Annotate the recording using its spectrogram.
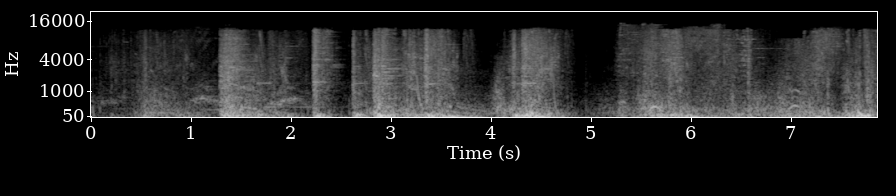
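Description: Blades swing and strike in quick, sharp bursts.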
